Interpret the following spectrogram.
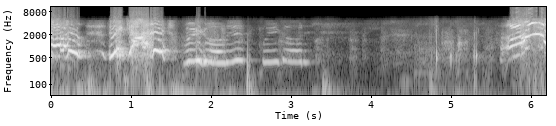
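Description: Wordless high-pitched squealing and whining, gliding up and down in quick bursts, then a few short held notes, and a loud squeal sweeping down in pitch near the end.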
